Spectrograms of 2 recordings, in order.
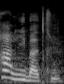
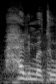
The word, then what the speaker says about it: Halimatou: Alors on prononce Halimatou. Halimatou, oui, le Ou H. Halimatou. Non, pas le Kha, parce que le Kha, c'est K-H, mais Ha, c'est juste le H.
